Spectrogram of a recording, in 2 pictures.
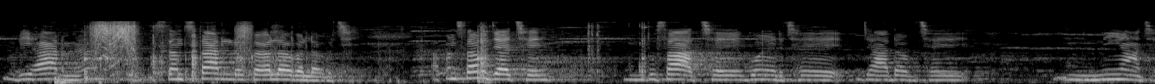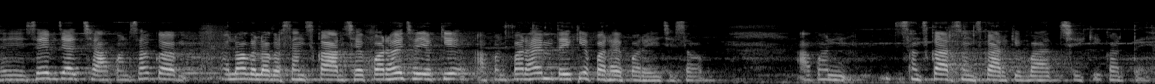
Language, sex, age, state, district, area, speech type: Maithili, female, 30-45, Bihar, Supaul, rural, spontaneous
